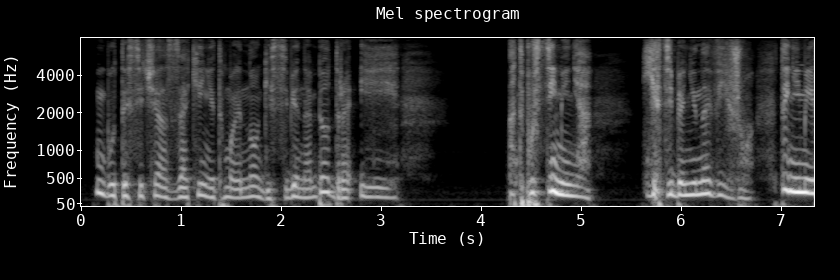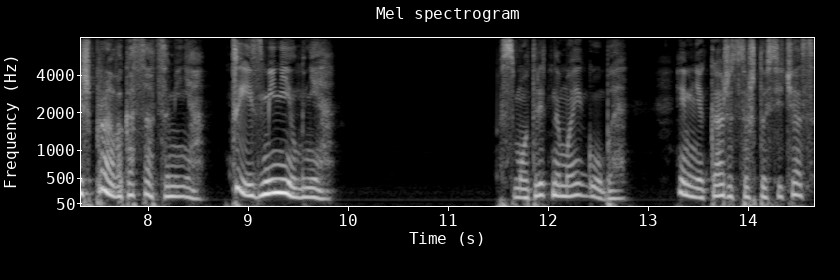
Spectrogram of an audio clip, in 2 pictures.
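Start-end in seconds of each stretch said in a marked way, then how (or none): 4.2-9.8 much louder, desperate yelling; wife screaming her hatred at her unfaithful ex; furious scream. Acted. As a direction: scream it at him, pinned and raging. Wife screams, held against wall.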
